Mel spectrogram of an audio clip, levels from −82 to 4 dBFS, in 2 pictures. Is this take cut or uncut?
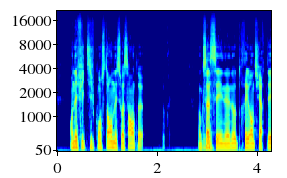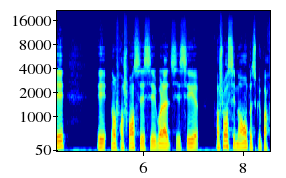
uncut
